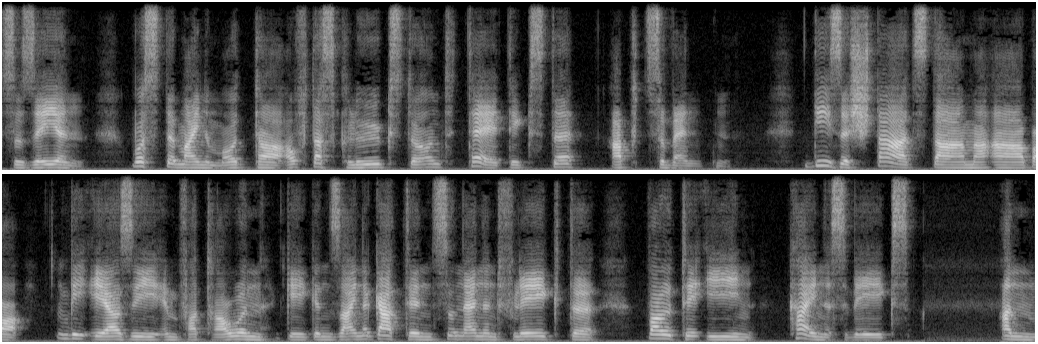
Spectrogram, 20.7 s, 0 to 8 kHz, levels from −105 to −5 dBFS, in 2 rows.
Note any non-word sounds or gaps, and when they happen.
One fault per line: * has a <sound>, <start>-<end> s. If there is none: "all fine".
all fine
